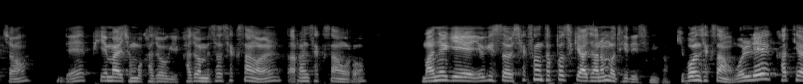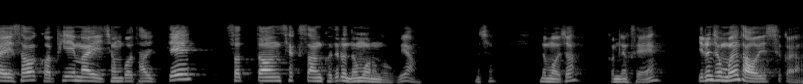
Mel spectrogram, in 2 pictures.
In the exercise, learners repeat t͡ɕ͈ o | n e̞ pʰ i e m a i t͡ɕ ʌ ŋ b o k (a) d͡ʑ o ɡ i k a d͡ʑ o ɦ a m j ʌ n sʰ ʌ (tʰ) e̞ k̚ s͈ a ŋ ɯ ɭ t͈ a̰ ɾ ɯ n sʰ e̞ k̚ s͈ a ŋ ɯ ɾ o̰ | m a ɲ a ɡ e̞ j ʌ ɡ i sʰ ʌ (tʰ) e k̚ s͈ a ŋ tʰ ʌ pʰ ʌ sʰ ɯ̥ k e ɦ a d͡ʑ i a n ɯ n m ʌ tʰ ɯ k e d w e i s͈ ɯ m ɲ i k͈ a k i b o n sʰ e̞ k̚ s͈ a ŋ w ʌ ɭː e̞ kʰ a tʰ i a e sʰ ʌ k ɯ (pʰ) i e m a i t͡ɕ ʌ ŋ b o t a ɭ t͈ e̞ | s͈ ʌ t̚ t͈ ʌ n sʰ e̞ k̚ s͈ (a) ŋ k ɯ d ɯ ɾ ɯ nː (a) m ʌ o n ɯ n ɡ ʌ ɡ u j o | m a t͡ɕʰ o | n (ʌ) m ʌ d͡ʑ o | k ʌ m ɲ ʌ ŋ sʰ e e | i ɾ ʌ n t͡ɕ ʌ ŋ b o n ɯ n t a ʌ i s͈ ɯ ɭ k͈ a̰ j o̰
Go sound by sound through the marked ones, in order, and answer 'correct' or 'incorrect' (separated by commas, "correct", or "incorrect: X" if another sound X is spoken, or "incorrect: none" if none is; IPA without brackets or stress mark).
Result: correct, incorrect: sʰ, incorrect: sʰ, correct, correct, incorrect: ʌ, correct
